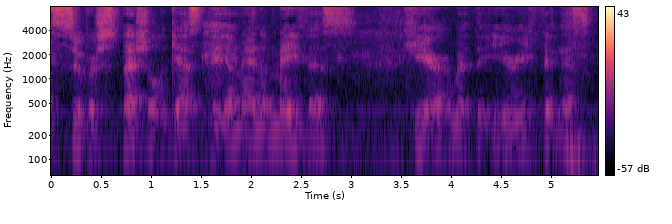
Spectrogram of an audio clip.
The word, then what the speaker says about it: Maphis: I finally just told him one day, listen, it's Maphis. Like, you're saying it wrong.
